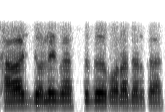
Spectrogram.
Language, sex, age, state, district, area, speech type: Bengali, male, 18-30, West Bengal, Alipurduar, rural, conversation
